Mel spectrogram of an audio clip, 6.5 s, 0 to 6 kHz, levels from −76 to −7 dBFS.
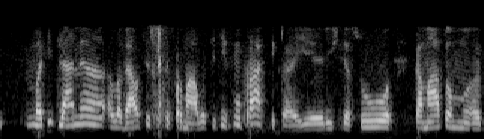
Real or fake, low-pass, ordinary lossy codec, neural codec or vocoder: real; 5.4 kHz; AAC, 24 kbps; none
